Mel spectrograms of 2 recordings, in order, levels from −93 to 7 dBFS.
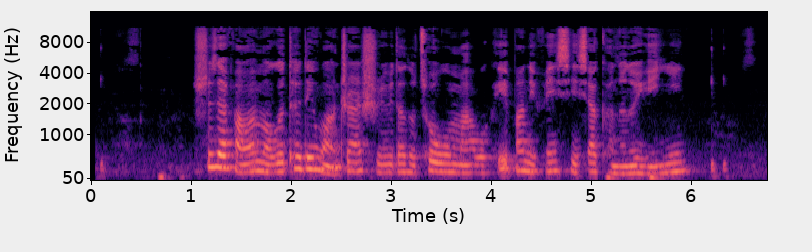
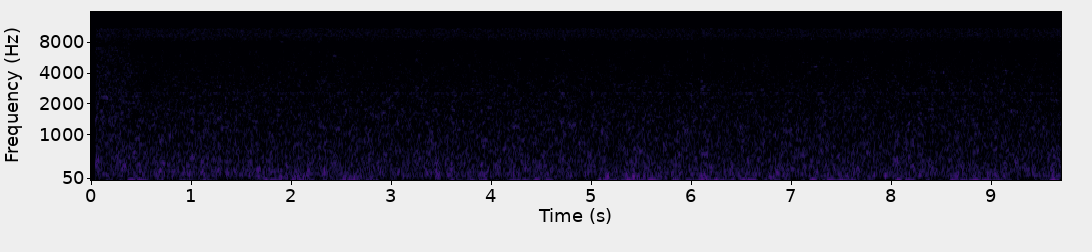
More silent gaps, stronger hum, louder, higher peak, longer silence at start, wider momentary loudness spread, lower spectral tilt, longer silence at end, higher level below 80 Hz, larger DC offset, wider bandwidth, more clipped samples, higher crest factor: neither; neither; first, -24 LUFS vs -69 LUFS; first, -8 dBFS vs -56 dBFS; about the same, 0.1 s vs 0 s; first, 20 LU vs 1 LU; first, -4.5 dB/octave vs -2.5 dB/octave; first, 0.4 s vs 0 s; first, -46 dBFS vs -86 dBFS; neither; about the same, 11.5 kHz vs 11.5 kHz; neither; about the same, 18 dB vs 16 dB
